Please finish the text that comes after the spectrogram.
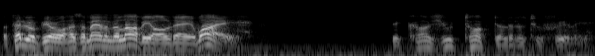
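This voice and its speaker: An actor playing a cold Nazi spy chief in a 1940s radio drama, with a German accent and a clipped, formal, commanding manner. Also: male voice, medium pitch, animated, fairly quick, close to an everyday voice. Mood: accusing. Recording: dull old radio recording.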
